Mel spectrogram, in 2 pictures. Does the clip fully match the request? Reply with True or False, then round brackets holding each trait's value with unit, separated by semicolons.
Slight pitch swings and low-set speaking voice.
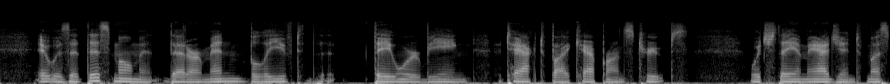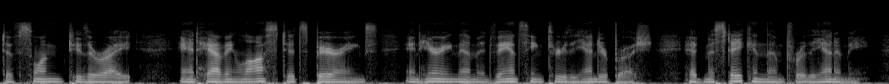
True (2.1 semitones; 120 Hz)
